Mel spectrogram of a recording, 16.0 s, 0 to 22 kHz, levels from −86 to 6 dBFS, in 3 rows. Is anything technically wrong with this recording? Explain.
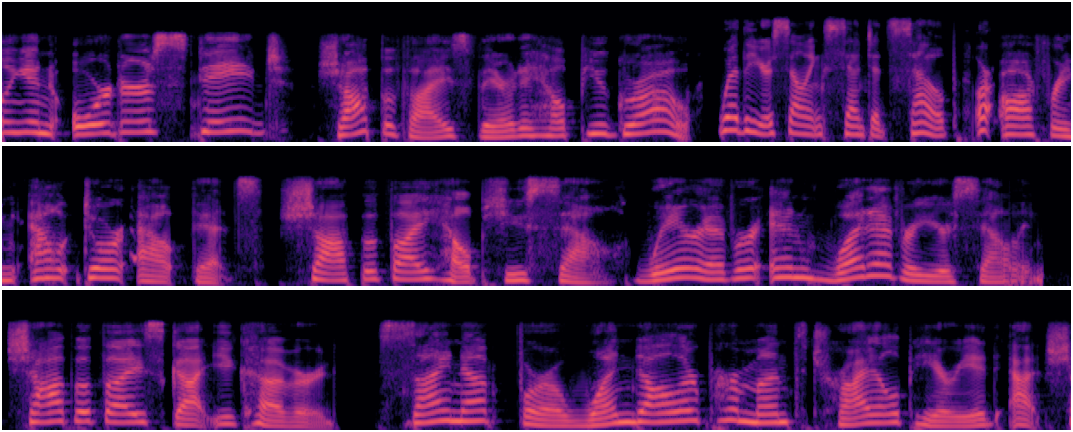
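Yes, two faults stand out in this speech, which has passed through a call codec band-limited to about 8 kHz.

From 3.42 to 4.96 s, between "there to help you" and "offering outdoor outfits", a section at the wrong speed plays 1.53 times fast, likely from a clock mismatch. It sounds hurried and about seven semitones high, with harmonics visibly stretched upward on a spectrogram.

From 10.36 to 10.74 s, repeated packet loss makes the audio choppy and robotic. Four gaps, the longest 180 ms, are patched by extending earlier sound, which shows as smeared, repeated spectral bands.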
